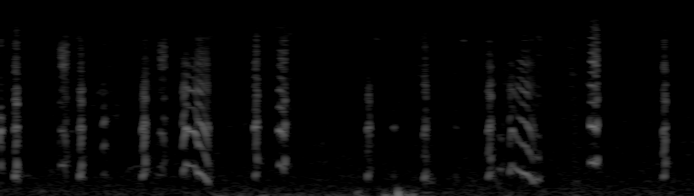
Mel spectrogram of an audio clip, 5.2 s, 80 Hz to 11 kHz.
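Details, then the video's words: Chukar partridges, male and female, in Swat, Pakistan, 2022, giving fairly quiet scattered clucks. Two short runs of downward-sweeping chuk notes stand out, with faint human voices behind. "Chakor Sound in swat Pakistan/Pakistan national bird Male and female chakor"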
